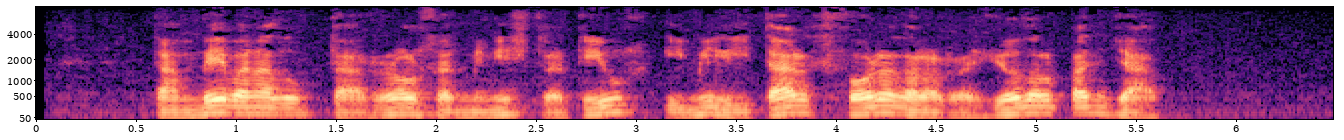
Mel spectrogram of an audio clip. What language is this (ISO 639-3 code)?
cat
